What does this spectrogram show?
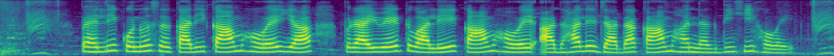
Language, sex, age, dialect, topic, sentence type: Chhattisgarhi, male, 41-45, Eastern, banking, statement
